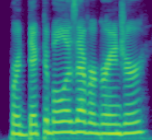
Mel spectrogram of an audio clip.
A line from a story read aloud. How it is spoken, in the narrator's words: he slurred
